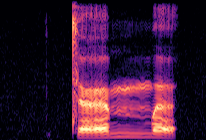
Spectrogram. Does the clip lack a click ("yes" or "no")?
yes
